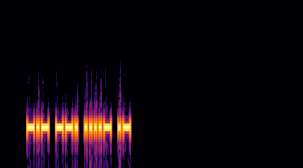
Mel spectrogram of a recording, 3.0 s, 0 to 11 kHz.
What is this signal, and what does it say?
Morse code, heard as a keyed tone, about 51 wpm, 700 Hz. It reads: KG4A
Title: USA Call Signs - 4 Characters - Repeated 2x - 50wpm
